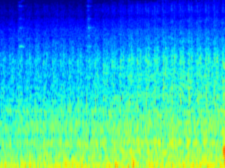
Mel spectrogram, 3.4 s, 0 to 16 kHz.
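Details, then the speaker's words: Chrysler 300 3.5L junkyard engine after swap: uneven light ticking over rough idle, a few taps a second; suspected stuck lifter/valve train or a stuck, non-firing fuel injector, not confirmed; engine ticking at idle. "sounds like a stuck lifter, something in the valve train, which could and it could just be a stuck fuel injector, too, not firing."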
